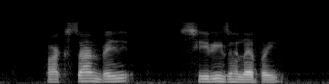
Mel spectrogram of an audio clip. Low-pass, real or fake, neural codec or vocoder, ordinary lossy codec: 7.2 kHz; fake; codec, 16 kHz, 1 kbps, FunCodec, trained on Chinese and English, 50 frames a second; MP3, 96 kbps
